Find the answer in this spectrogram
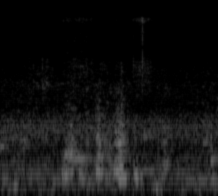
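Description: A dog making a few short, quiet vocal sounds in quick succession about halfway through.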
